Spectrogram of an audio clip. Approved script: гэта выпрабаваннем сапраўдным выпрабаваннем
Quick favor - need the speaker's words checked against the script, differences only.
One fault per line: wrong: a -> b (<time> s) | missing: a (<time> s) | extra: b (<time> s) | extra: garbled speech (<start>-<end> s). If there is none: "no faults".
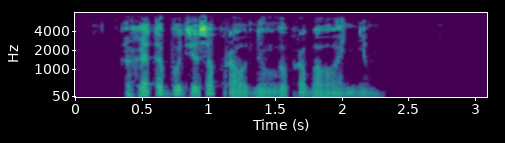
wrong: выпрабаваннем -> будзе (0.8 s)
